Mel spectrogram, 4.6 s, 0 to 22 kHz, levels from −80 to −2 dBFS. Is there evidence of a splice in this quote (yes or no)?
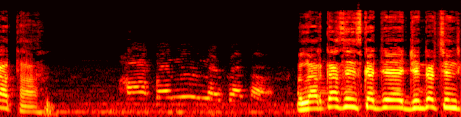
no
